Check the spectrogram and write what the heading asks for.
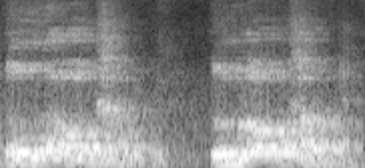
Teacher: Two L's are coming the beginning and the end of the word. So the first L is a light L and the ending L is a dark L.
